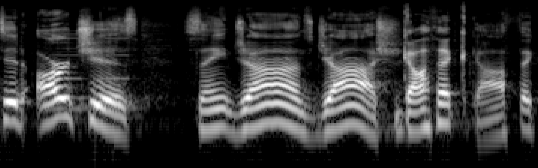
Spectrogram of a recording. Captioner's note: buzzer beeps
